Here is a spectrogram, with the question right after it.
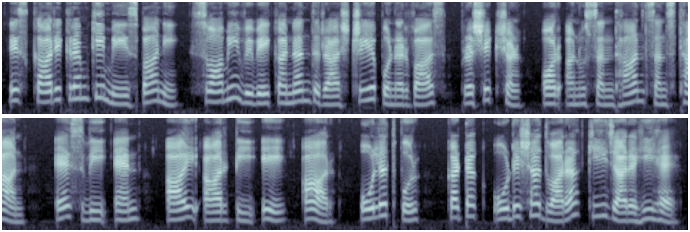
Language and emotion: Hindi, neutral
